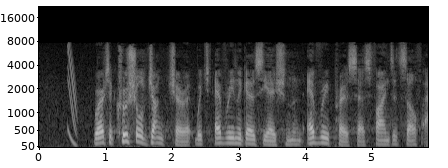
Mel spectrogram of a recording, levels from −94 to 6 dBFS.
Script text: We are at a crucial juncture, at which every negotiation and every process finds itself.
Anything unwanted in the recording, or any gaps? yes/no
yes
